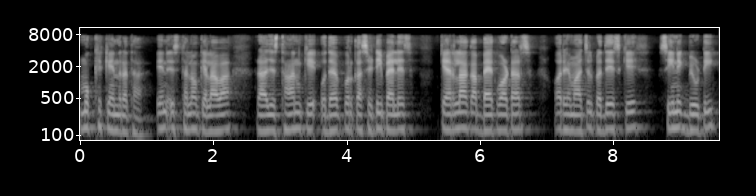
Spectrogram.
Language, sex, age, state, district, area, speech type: Hindi, male, 30-45, Madhya Pradesh, Jabalpur, urban, spontaneous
